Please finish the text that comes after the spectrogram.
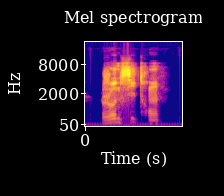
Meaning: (adjective) citron, lemon (of a greenish yellow colour); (noun) citron, lemon (colour)
- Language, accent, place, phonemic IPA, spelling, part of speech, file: French, France, Lyon, /ʒon si.tʁɔ̃/, jaune citron, adjective / noun, LL-Q150 (fra)-jaune citron.wav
